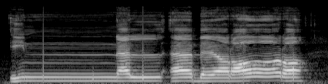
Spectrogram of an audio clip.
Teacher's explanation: نون مشدده فيها غنه بمقدار حركتين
